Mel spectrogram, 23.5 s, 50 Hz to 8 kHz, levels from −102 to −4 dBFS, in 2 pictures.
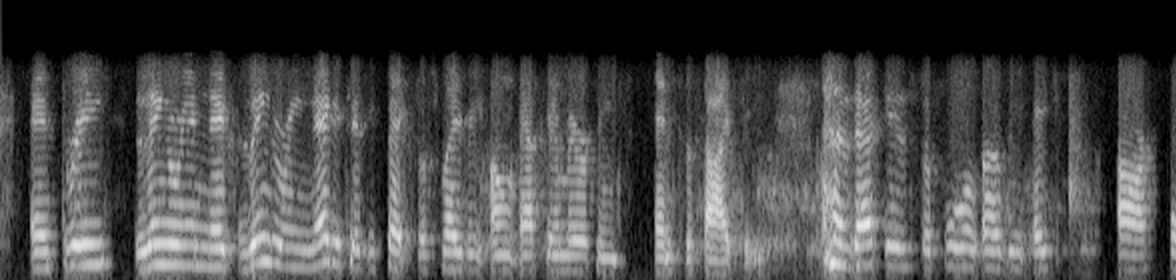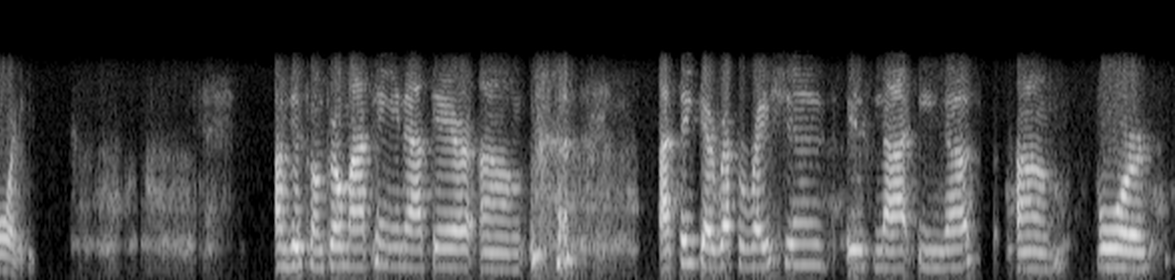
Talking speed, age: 100 wpm, 50-69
